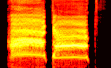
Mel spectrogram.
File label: dwarf scream hot dogs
